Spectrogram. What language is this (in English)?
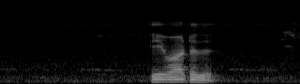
Sinhala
